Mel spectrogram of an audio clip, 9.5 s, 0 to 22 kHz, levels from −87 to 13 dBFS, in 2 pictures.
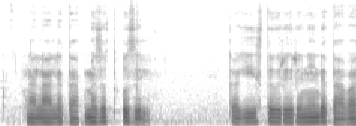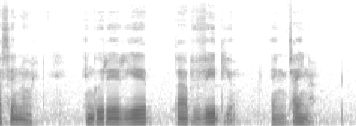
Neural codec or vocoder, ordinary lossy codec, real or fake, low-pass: none; none; real; none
